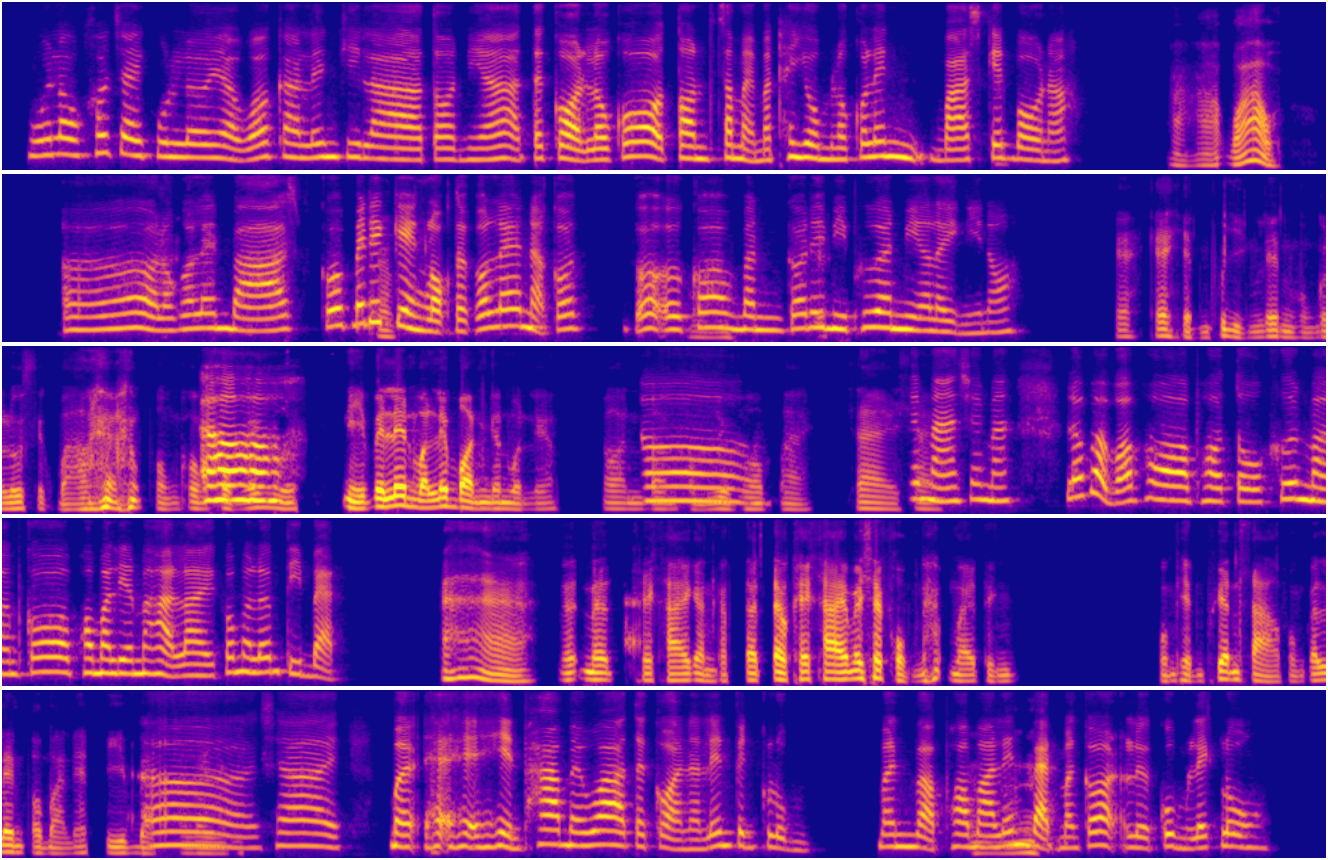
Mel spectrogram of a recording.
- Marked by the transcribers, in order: chuckle; laughing while speaking: "แล้วครับ"; laughing while speaking: "อา"; laughing while speaking: "นะ"
- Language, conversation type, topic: Thai, unstructured, การเล่นกีฬาเป็นงานอดิเรกช่วยให้สุขภาพดีขึ้นจริงไหม?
